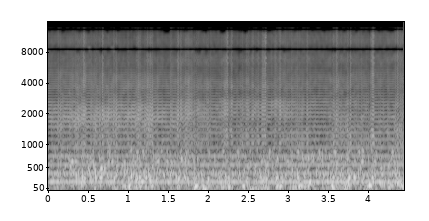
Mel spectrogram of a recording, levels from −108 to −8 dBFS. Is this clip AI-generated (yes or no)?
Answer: yes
